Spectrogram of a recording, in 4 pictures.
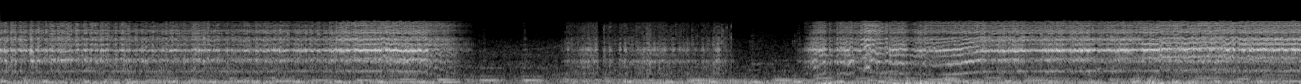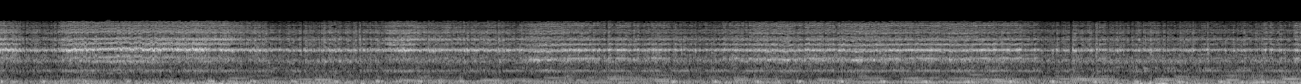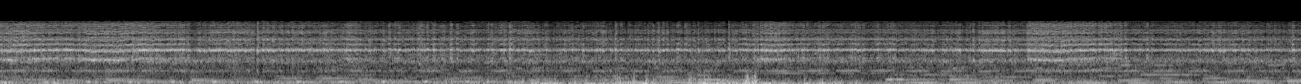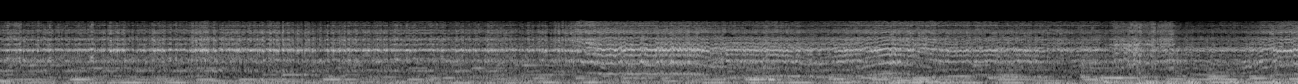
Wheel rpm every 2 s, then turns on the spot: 160, 150, 40, 40, 120, 160, 170, 170, 170, 170, 160, 170, 170, 160, 170, 170, 160, 170, 160, 170, 170, 160, 120, 100, 100, 90.
4-8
